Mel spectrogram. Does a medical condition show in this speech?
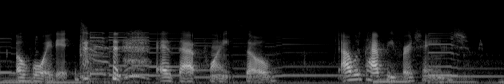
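No.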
